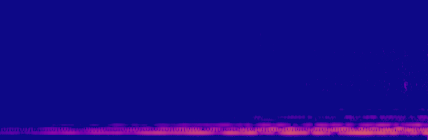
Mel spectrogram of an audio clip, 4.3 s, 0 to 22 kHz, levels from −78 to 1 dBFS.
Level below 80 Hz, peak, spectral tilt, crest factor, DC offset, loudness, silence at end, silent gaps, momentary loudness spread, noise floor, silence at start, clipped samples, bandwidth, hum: under -90 dBFS; -30 dBFS; -7 dB/octave; 14 dB; under 0.1%; -44 LUFS; 0 s; none; 17 LU; -65 dBFS; 0.1 s; under 0.1%; 13 kHz; none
